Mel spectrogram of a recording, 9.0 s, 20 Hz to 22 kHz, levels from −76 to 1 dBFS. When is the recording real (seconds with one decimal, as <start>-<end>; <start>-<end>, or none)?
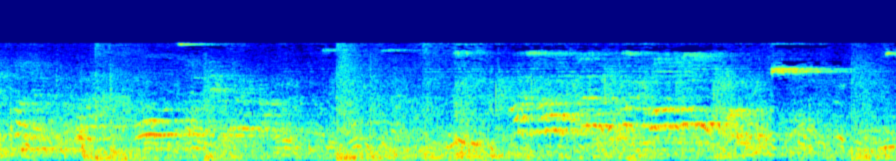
0.0-2.8; 3.3-4.2; 8.3-9.0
